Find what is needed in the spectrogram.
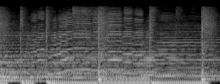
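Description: Instrumental fill in a schlager song: a harmonica plays held notes over a steady bass line and a light beat, between sung lines.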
